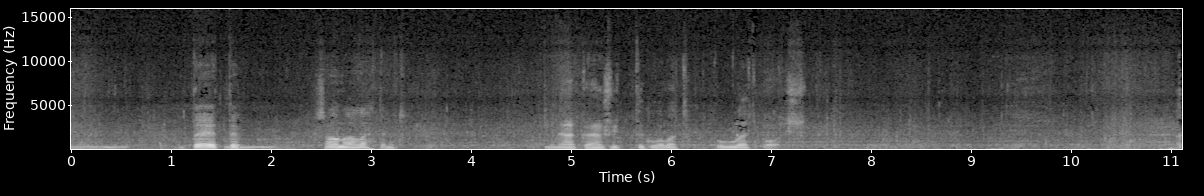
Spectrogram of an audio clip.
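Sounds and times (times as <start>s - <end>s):
sea wind blowing by the shore: 0.0s - 11.1s
waves or surf rumbling: 0.0s - 11.1s
speech: 1.2s - 1.8s, 2.5s - 3.4s, 4.8s - 7.4s.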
